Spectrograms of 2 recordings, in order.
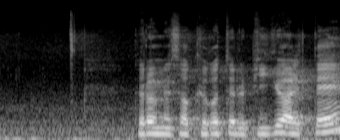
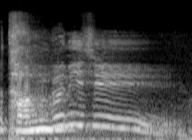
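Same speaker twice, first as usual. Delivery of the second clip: mom's punchline; 12 semitones higher, 7 dB louder, much slower than usual. Acted. Mom potato answers.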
